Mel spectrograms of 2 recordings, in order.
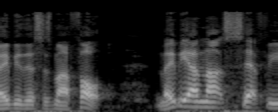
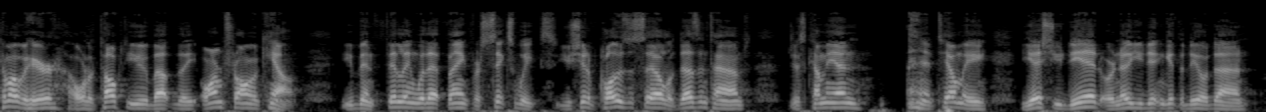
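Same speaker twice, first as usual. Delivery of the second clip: ordinary talk, nothing marked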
